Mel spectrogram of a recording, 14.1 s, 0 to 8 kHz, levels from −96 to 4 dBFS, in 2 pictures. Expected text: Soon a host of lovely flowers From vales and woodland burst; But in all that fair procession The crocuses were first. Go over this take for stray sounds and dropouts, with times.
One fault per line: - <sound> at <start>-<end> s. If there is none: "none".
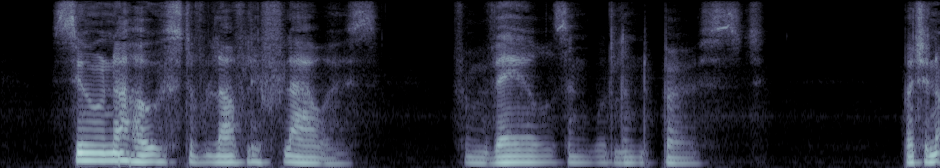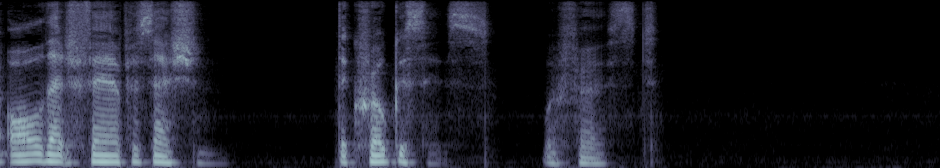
none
